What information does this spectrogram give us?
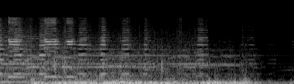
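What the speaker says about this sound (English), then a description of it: "the cars began the journey down Jasper Avenue and past the legislature, honking their horns" Car horns blare over a rumble of engines as a convoy moves down Jasper Avenue in Edmonton past the legislature; the honking is loud and sustained, then fades toward the end.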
